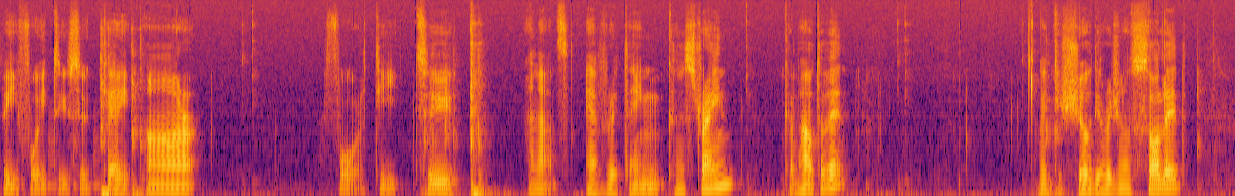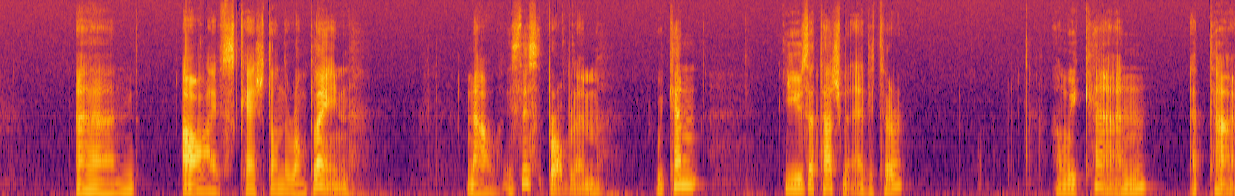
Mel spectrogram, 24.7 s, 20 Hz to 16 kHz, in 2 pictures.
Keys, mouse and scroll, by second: 1.0 k, 1.3 r, 2.4 click, 4.0-4.9 typing, 7.1 click, 9.0 click, 10.2 click, 10.4 space, 12.0-14.3 middle drag, 12.1-14.3 drag, 15.2 click, 18.0 right click, 19.8 click.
